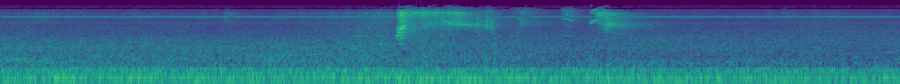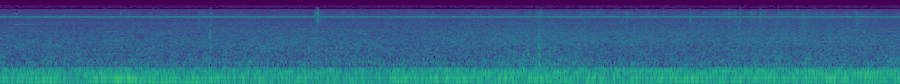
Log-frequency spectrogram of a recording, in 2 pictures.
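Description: Macaque shrieking twice in high-pitched squeals, a longer one about four seconds in and a shorter one about two seconds later.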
